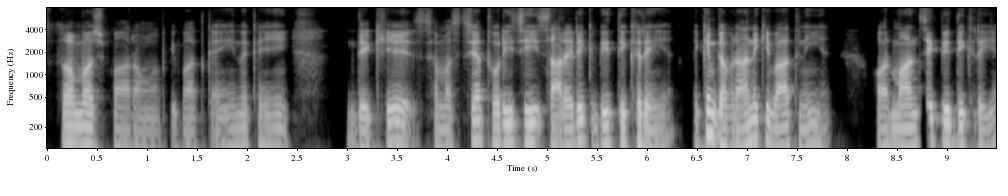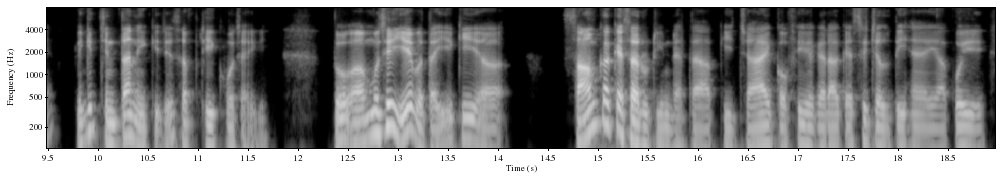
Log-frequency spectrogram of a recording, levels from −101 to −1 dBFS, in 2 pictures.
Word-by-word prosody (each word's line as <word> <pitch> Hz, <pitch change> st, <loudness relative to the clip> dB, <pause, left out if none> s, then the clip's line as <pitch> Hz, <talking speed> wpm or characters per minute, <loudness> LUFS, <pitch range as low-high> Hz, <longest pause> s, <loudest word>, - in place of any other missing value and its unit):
समझ 105 Hz, -4 st, +1 dB
पा 95 Hz, -1 st, -6 dB
रहा 90 Hz, -1 st, -9 dB
हूँ 90 Hz, 0 st, -12 dB
आपकी 85 Hz, -3 st, -17 dB
बात 90 Hz, +3 st, -10 dB
कहीं 90 Hz, +2 st, -9 dB
न 100 Hz, 0 st, -6 dB
कहीं। 100 Hz, -1 st, -8 dB, 0.7 s
देखिए, 110 Hz, +5 st, -1 dB
समस्या 95 Hz, +5 st, -4 dB
थोड़ी-सी 110 Hz, +2 st, 0 dB
शारीरिक 100 Hz, +3 st, 0 dB
भी 105 Hz, 0 st, +1 dB
दिख 100 Hz, 0 st, -2 dB
रही 95 Hz, -2 st, -1 dB
है, -, -, -13 dB, 0.2 s
लेकिन 165 Hz, -2 st, +2 dB
घबराने 95 Hz, +5 st, +3 dB
की 125 Hz, -1 st, -1 dB
बात 100 Hz, 0 st, +1 dB
नहीं 105 Hz, +3 st, -6 dB
है 95 Hz, -, -16 dB, 0.5 s
और 95 Hz, 0 st, -1 dB
मानसिक 100 Hz, +7 st, +1 dB
भी 115 Hz, -, +3 dB
दिख 105 Hz, -, -4 dB
रही 95 Hz, +1 st, -5 dB
है, 115 Hz, -, -9 dB, 0.3 s
लेकिन 180 Hz, +2 st, -1 dB
चिंता 115 Hz, +6 st, +4 dB
नहीं 105 Hz, -9 st, -1 dB
कीजिए -, -, -6 dB
सब -, -, -4 dB
ठीक 105 Hz, -1 st, -2 dB
हो 100 Hz, -, -3 dB
जाएगी। -, -, -10 dB, 0.7 s
तो -, -, +3 dB
अ, 115 Hz, +1 st, +5 dB
मुझे 165 Hz, +8 st, +5 dB
ये 190 Hz, -1 st, +8 dB
बताइए 95 Hz, -, -1 dB
कि 130 Hz, -2 st, +1 dB
अ, 95 Hz, -3 st, -1 dB, 0.8 s
शाम 200 Hz, -, +9 dB
का 225 Hz, -2 st, +6 dB
कैसा 205 Hz, -, +8 dB
रूटीन 100 Hz, -2 st, -4 dB
रहता 90 Hz, 0 st, -5 dB
है 95 Hz, -, 0 dB
आपकी 95 Hz, +1 st, -7 dB
चाय, 100 Hz, +4 st, +3 dB
कॉफ़ी 105 Hz, +1 st, -5 dB
वगैरह 100 Hz, 0 st, -1 dB
कैसी 100 Hz, +4 st, -5 dB
चलती 100 Hz, 0 st, -3 dB
है 100 Hz, -1 st, -5 dB
या 95 Hz, 0 st, -7 dB
कोई 100 Hz, 0 st, -3 dB
100 Hz, 185 wpm, -25 LUFS, 95-110 Hz, 0.8 s, शाम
